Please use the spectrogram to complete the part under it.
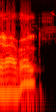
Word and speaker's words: Rival: On va le prononcer, c'est une marque de commerce en anglais, donc chez Rival.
